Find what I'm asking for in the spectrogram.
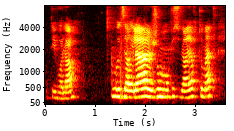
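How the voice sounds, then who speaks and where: A woman speaks with a southern French accent. Audible room echo surrounds her voice. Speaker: vlogger. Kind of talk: casual vlog chat. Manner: animated.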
